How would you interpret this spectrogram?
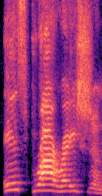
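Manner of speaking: "Inspiration" drawn out slowly, sounded out; mock thick tongue. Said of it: "She sound like her mama".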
